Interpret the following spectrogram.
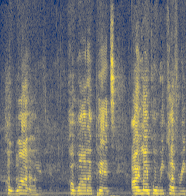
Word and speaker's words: Kawana: and to of course our fabulous MC Miss kajana Pitts I know I mispronounced your name kaana kanana pits our local recovery coordinator they are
